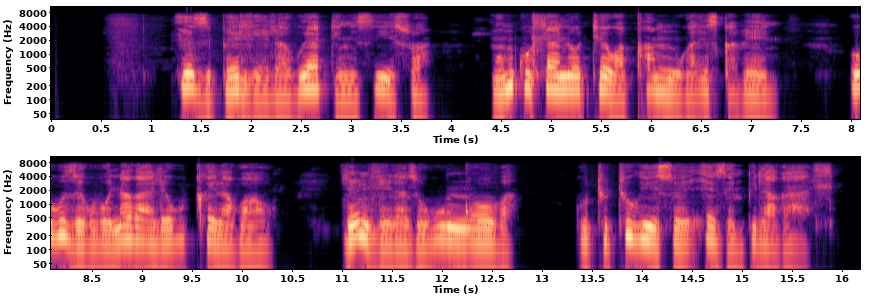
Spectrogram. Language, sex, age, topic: North Ndebele, male, 50+, health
